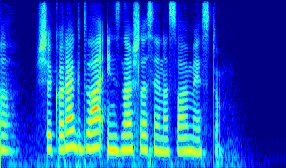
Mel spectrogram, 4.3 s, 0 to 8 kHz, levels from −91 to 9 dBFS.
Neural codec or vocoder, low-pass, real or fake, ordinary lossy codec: codec, 16 kHz, about 1 kbps, DyCAST, with the encoder's durations; none; fake; none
